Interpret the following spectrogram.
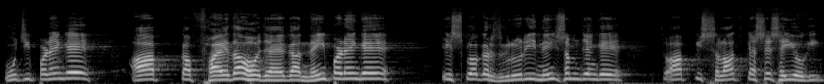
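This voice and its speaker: A man's voice: very high voice, fairly even intonation, fairly bright tone, smooth. A man teaching Quran recitation to a group, correcting pronunciation and leading drills where they repeat after him. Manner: leads call-and-response, asks the group to repeat. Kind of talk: classroom tajweed lesson.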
